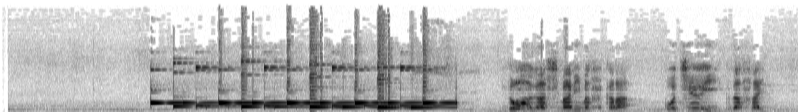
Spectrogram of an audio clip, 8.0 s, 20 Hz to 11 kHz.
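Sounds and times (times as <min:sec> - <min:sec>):
train station departure melody: 0:01.4 - 0:04.7.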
